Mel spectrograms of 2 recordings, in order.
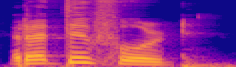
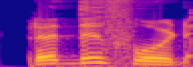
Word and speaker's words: Rutherford: जो मतलब बाहर वाली जो यूएस वाली जो प्रोनंसिएशन है ना उसमें आर साइलेंट है सिर्फ बाकी ऐसा है रदरफोर्ड उसमें मतलब रदरफोर्ड ऐसे करके आर नहीं बोलना लेकिन द बोलना है बीच में टी एच च द ही होता है ना रदरफोर्ड ऐसे रदरफोर्ड ऐसे करके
